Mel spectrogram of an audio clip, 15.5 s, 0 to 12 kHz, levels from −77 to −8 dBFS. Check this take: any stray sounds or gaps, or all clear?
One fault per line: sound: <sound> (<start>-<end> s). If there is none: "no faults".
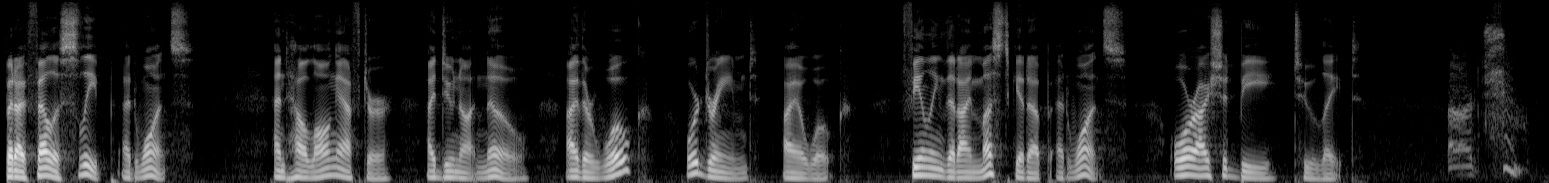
sound: sneeze (14.5-15.3 s)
